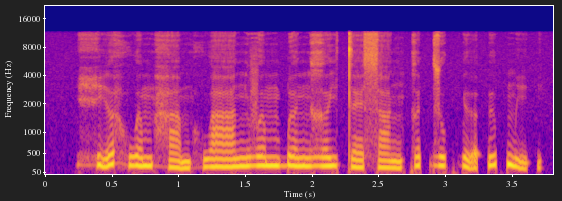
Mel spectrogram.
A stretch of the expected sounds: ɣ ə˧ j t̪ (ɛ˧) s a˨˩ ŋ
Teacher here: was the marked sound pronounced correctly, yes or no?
no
